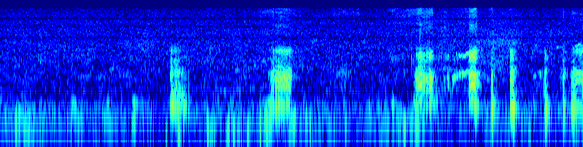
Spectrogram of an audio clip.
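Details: Three young Chihuahua puppies at a breeder in the Drôme, France, let out brief, thin squeaks, yelps and whimpers, some rising and falling like tiny mews, in irregular clusters over faint room noise; Chihuahua.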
